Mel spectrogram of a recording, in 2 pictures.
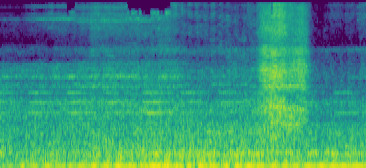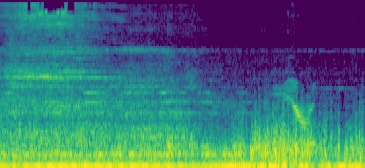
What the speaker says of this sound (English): Empty westbound coal drag.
